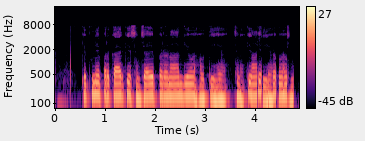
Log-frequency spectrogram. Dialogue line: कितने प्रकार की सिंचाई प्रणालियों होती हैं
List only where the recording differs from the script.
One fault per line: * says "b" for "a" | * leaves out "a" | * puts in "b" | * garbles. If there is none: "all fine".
* garbles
